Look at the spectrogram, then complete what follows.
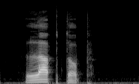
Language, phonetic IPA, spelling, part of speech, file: Polish, [ˈlaptɔp], laptop, noun, Pl-laptop.ogg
